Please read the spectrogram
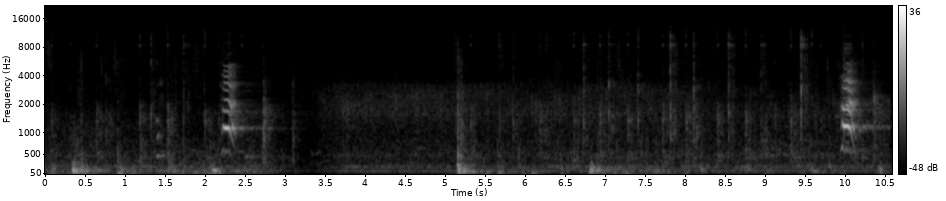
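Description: Table tennis ball being played in a rally, with many sharp clicks off the bats and the table and a few dull thumps. A player gives a loud shout about two seconds in and another near the end, each as a point ends.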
